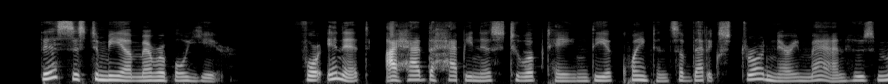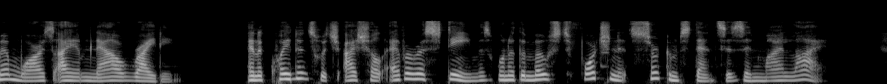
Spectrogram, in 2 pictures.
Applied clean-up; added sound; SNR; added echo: neural mask model DeepFilterNet 3.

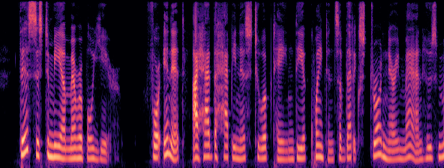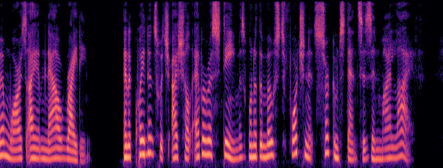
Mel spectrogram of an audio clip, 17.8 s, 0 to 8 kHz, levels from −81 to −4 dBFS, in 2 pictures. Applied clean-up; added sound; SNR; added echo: neural mask model Resemble Enhance denoiser.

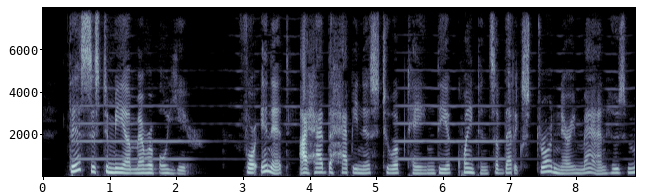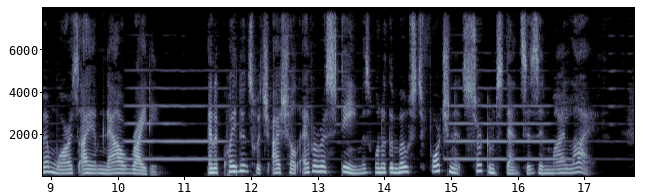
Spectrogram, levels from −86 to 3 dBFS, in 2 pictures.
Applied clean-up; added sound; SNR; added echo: classical method log-MMSE.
